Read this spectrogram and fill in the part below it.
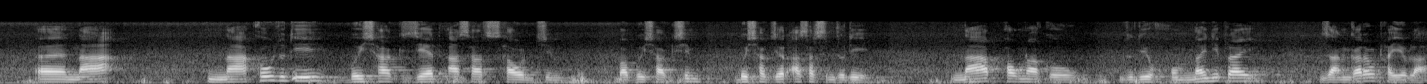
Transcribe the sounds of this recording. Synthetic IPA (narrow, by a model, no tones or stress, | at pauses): na | nakʰɯwzudibɯjsak̚zetasaɾsawɔnt͡ʃim | babɯjsak̚sim | bɯjsak̚zeta̰saɾsimzɔdi | napʰːawnakʰɯwzudihɔmnajnipɾaj | zanɡaɾawtʰajɯbla̰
